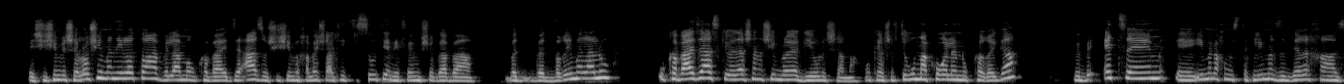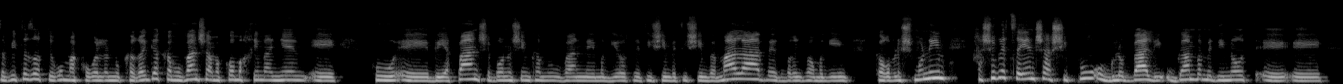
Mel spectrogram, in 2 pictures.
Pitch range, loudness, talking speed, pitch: 180-230 Hz, -27 LUFS, 185 wpm, 195 Hz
